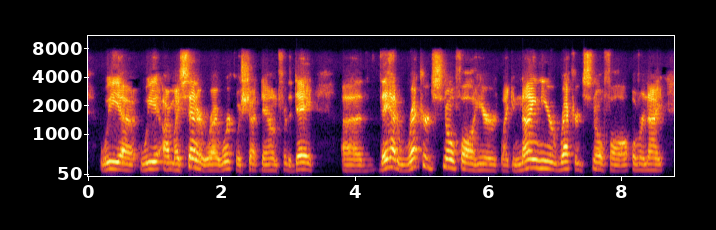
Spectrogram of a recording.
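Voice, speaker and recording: A man's fairly high voice with a Pacific Northwest accent and ordinary pitch variation. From Alaska (Juneau). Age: 60s. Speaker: retired aviation professional. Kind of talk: interview. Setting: Skype call. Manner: halting, many fillers.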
